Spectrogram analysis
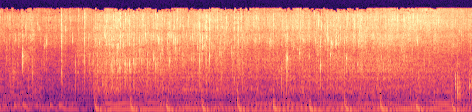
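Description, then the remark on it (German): Steady, crackling sizzle of rolled zucchini, sealed with egg white, frying until crispy in a little hot oil in a pan, fairly loud, with a soft repeating low thump underneath and no voices. “Und jetzt kommt das mit ein bisschen Öl in eine Pfanne und wird ganz knusprig ausgebacken.”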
